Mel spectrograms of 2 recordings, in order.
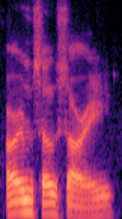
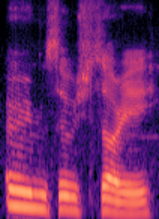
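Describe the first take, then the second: First: It is said in an ordinary, plain voice. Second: It is said in a timid, shy voice. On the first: The speaker calls it wrong. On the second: The speaker calls it right.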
